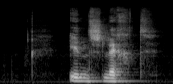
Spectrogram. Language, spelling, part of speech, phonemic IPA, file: Dutch, inslecht, adjective, /ˈɪnslɛχt/, Nl-inslecht.ogg
- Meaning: deeply evil in nature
